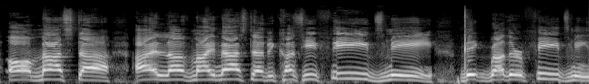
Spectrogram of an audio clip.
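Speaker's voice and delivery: high, loud, slow fawning pet voice; a dog fawning over its master, high and slow; mock adoring dog. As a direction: simper like a grateful dog to its master. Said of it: "A dog that loves his master".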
